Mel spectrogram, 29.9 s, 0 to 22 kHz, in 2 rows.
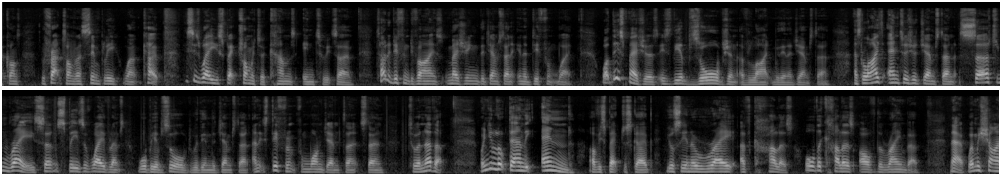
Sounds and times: Speech: 0.0 - 21.6, 22.2 - 29.9.

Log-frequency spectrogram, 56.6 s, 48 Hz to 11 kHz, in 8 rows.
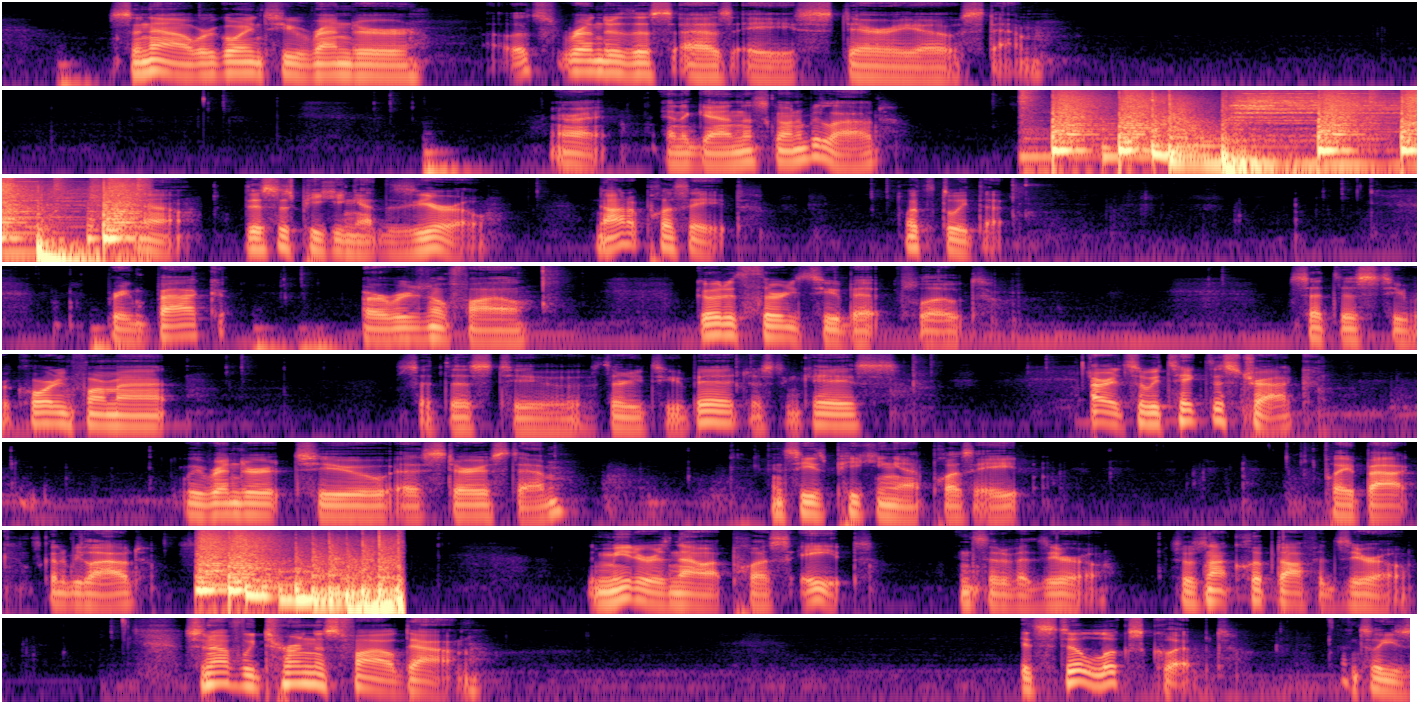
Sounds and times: Speech: 0.6 - 5.4, 9.8 - 11.6, 14.8 - 18.0, 18.6 - 19.3, 21.7 - 22.4, 23.0 - 24.0, 24.7 - 26.3, 27.7 - 29.2, 30.3 - 32.9, 33.7 - 35.0, 36.2 - 38.3, 39.2 - 40.6, 42.0 - 43.2, 45.4 - 49.6, 50.4 - 52.0, 54.6 - 56.5
Music: 12.2 - 14.9, 43.4 - 44.5.

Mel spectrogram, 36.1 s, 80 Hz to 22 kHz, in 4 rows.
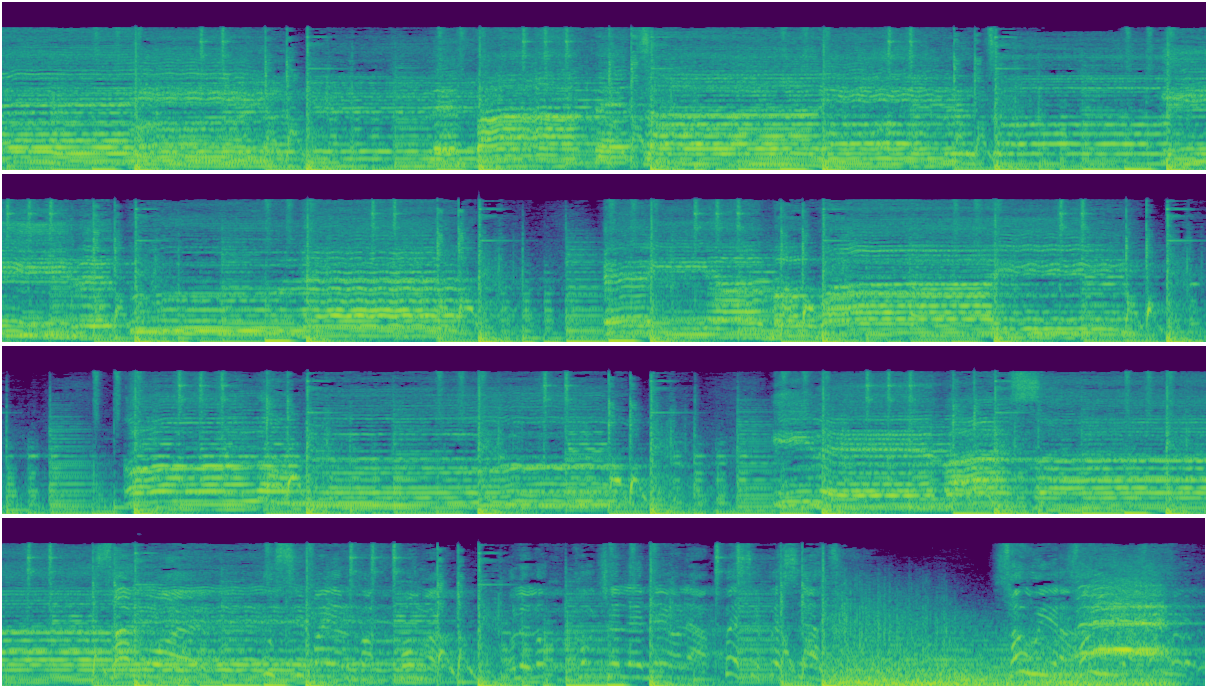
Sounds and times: Reggae: 0.0 - 36.1.

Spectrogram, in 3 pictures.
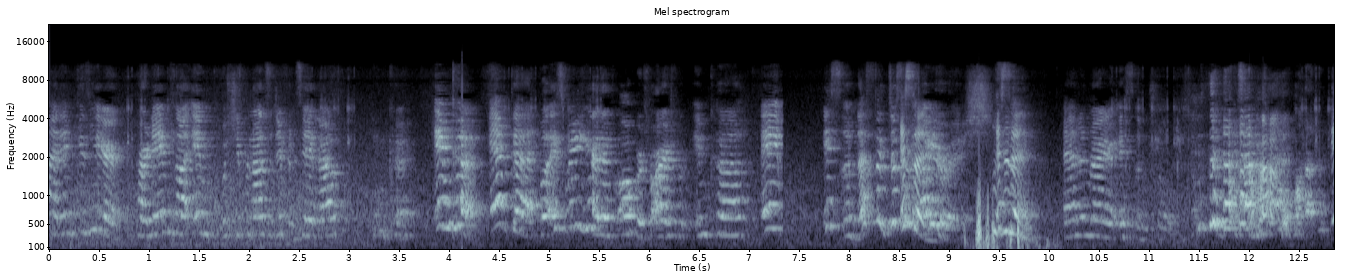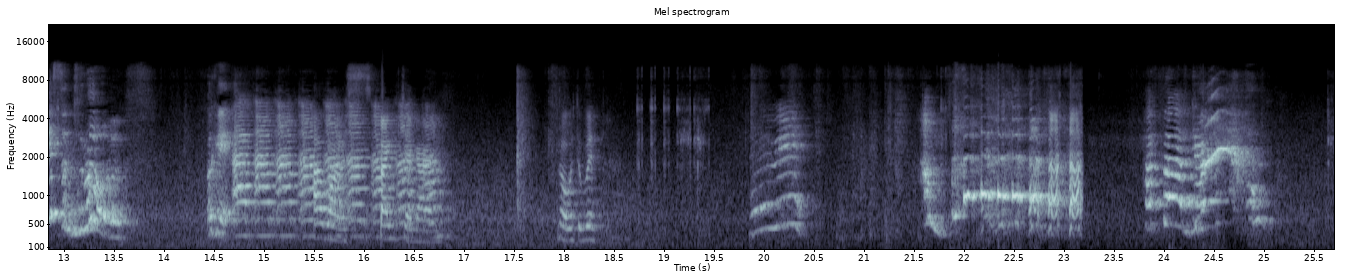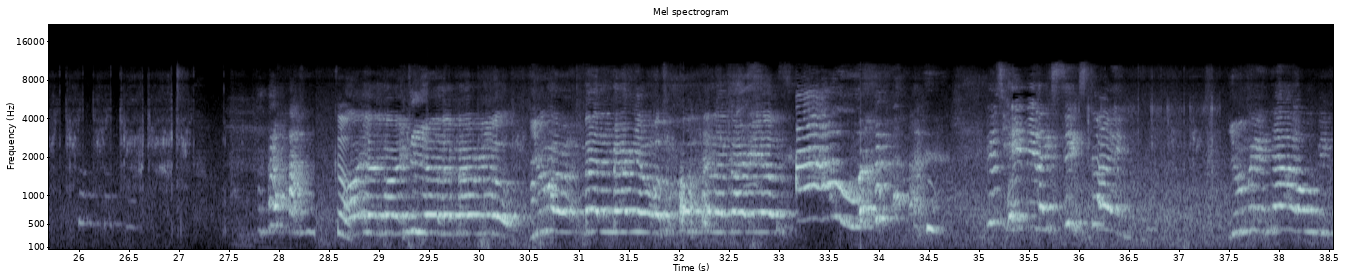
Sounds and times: Laughter: 11.4 - 12.7, 21.8 - 23.2, 27.7 - 28.4, 33.7 - 34.7.

